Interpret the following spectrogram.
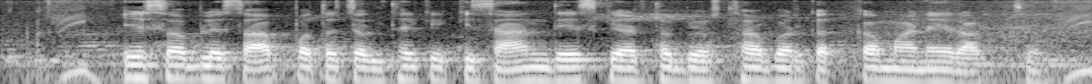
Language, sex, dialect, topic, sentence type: Chhattisgarhi, male, Eastern, agriculture, statement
